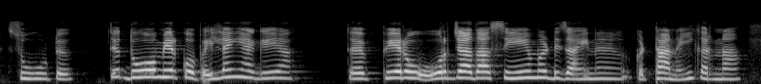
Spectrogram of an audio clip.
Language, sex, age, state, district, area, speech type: Punjabi, female, 45-60, Punjab, Amritsar, urban, spontaneous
